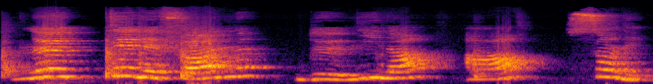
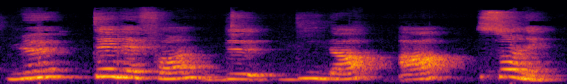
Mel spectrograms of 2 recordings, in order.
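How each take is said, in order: First: Slow model reading. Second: Répété lentement et posément; slow repeat. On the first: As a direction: lecture lente, mot à mot. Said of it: "Je vais lire une petite phrase". (lecture modèle lente) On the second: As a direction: redis la phrase doucement, sans presser. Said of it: "je répète". (répétition lente) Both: Shown as a demonstration.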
